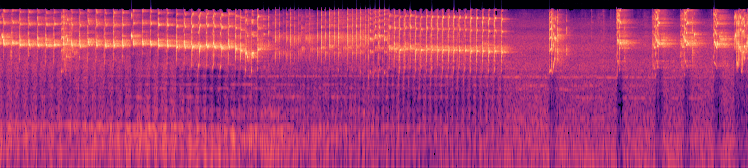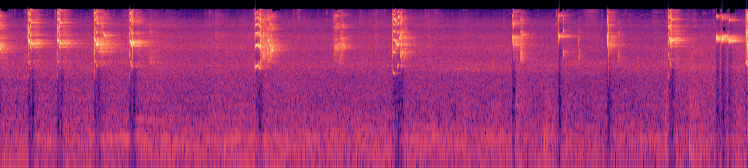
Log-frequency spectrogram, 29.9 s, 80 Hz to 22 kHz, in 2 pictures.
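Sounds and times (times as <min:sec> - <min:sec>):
shrill bird chirps: 0:00.0 - 0:11.5, 0:12.3 - 0:18.1, 0:20.0 - 0:20.7, 0:22.8 - 0:23.3, 0:28.3 - 0:29.9.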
